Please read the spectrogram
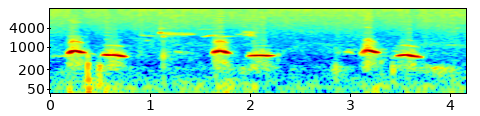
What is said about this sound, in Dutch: Koekoek. Ja, de koekoek die hoor je echt.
